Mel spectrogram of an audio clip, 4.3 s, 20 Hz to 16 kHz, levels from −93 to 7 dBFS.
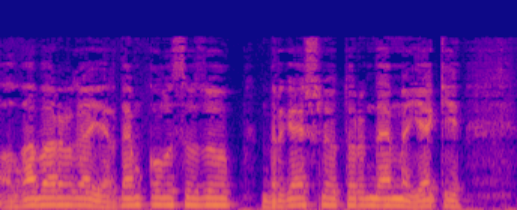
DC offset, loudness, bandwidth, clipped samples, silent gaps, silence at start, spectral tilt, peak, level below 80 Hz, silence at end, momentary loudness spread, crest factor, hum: under 0.1%; -28 LUFS; 8.6 kHz; under 0.1%; none; 0 s; -6 dB/octave; -12 dBFS; -46 dBFS; 0 s; 8 LU; 16 dB; none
